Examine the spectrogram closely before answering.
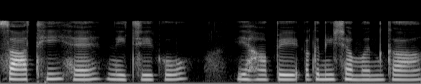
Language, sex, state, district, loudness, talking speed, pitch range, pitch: Hindi, female, Himachal Pradesh, Shimla, -22 LUFS, 115 wpm, 220-235 Hz, 230 Hz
